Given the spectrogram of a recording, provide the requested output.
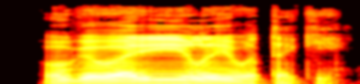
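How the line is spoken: Grimacing. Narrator (Russian): скривился

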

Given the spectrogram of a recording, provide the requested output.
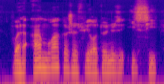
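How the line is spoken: Plain. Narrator (French): dit-il à Marthe

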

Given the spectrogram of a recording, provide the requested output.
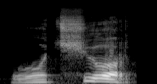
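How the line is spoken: Stunned mutter. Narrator (Russian): ошалело пробормотал Гельмут

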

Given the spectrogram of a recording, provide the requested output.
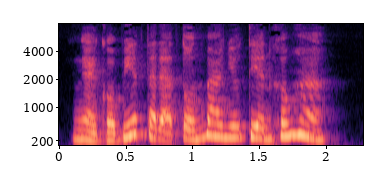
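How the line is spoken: Angry woman. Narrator (Vietnamese): nàng vẫn không nhịn được giận dữ nói

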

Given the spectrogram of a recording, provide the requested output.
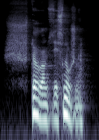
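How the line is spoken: Strained, forced words. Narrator (Russian): с усилием выдавил из себя майор

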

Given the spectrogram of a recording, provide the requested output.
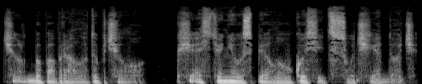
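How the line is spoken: Old man muttering. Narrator (Russian): пробормотал дедушка

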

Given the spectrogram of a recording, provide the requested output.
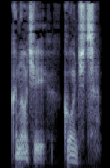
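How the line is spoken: Quiet. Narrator (Russian): тихо сказал ей фельдшер

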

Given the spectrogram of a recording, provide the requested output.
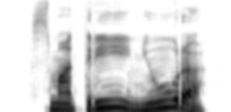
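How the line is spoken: Loud old man. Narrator (Russian): громко заговорил старик

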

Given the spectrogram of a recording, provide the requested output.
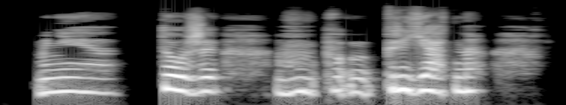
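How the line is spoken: Stammering she-wolf. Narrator (Russian): заикаясь, произнесла волчица

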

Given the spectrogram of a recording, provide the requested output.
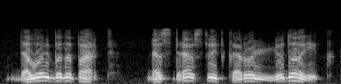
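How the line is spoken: Ringing young man's shout. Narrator (Russian): крикнул звучным голосом молодой роялист

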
